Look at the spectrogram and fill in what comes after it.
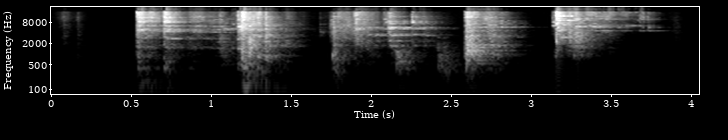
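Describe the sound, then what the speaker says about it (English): A drinking glass breaking indoors, with a loud crash followed by a rapid series of sharp shattering and tinkling bursts as shards scatter, close and clear with no talk. "I just broke a glass. Did you guys hear that?"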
